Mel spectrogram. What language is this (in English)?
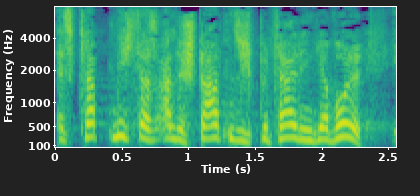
German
